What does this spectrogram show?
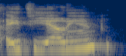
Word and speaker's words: ATLien: how do you pronounce ATL Ian ATL Ian ATL just like the ATL Airport ATL and I en is the is an alien so before all of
